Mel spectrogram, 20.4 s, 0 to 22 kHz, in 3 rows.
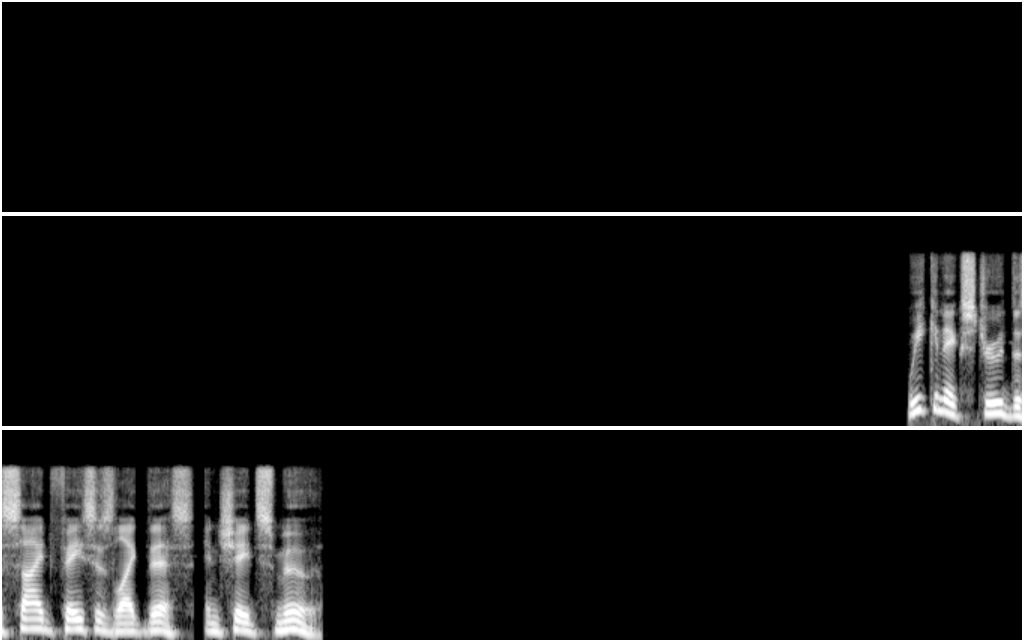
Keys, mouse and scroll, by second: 1.9 KP_1, 3.0 KP_7, 4.0 KP_3, 4.9-6.1 scroll down 2, 6.1-6.6 scroll down 3, 6.6 c, 10.1 c, 12.7 middle click, 13.2 middle click, 13.3 middle click, 13.7 middle click, 14.8 KP_7, 15.2 KP_1, 16.1 e, 18.8 g, 20.1 r.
